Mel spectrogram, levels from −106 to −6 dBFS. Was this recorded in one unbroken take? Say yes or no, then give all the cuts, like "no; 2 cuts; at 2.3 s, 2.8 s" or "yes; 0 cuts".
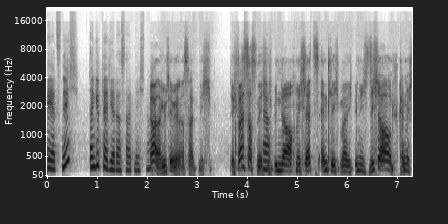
yes; 0 cuts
